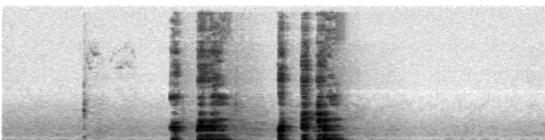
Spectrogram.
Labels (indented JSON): {
  "expert_labels": [
    {
      "quality": "no cough present",
      "dyspnea": false,
      "wheezing": false,
      "stridor": false,
      "choking": false,
      "congestion": false,
      "nothing": false
    }
  ]
}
